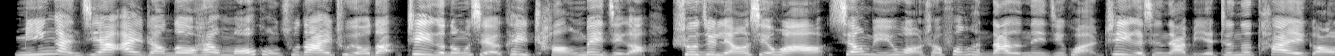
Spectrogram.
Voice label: 素人信息流

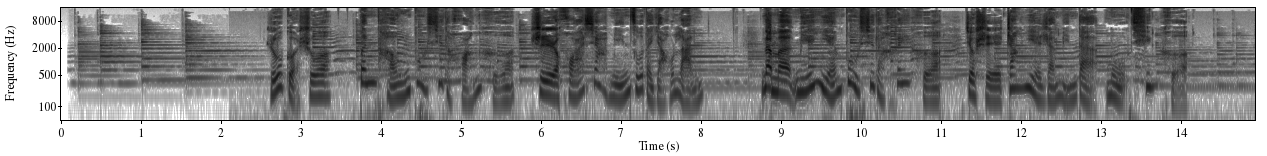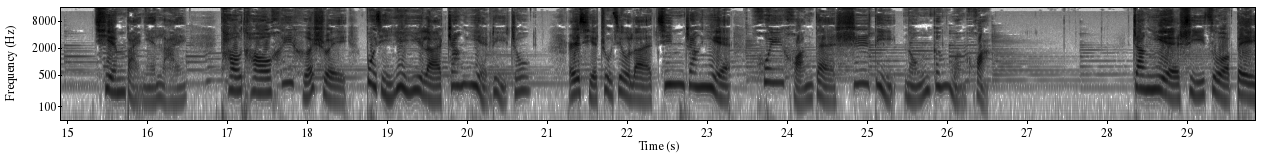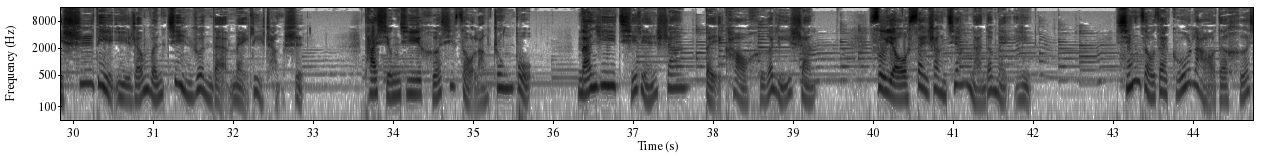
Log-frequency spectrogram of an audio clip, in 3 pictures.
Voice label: 宣传片; 张掖旅游

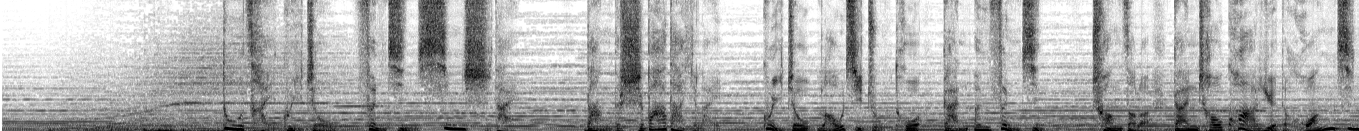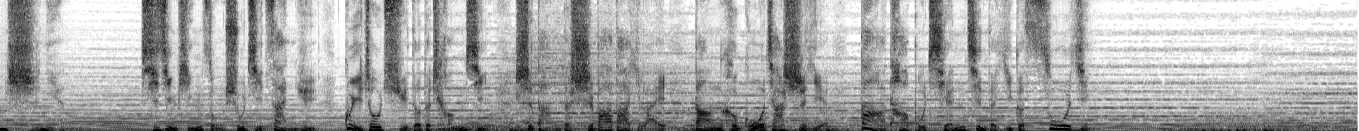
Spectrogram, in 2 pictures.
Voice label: 党建政府类大气浑厚; 贵州

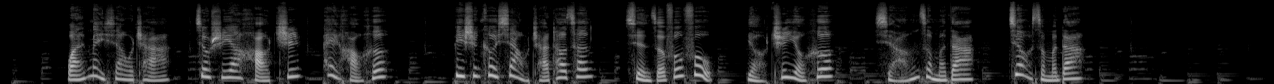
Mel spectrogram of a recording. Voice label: 广告小样; 必胜客

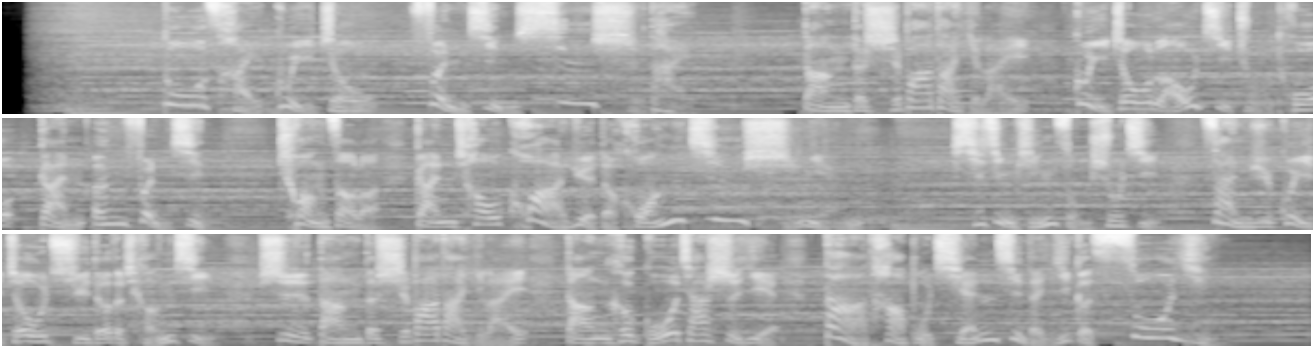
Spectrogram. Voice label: 党建类激情浑厚大气

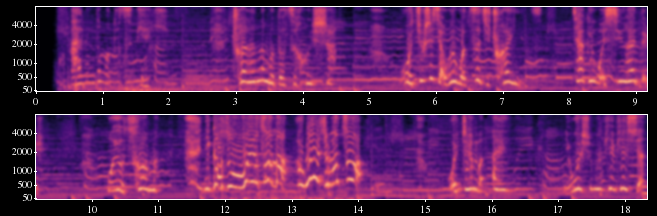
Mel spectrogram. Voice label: 影视配音疯批女

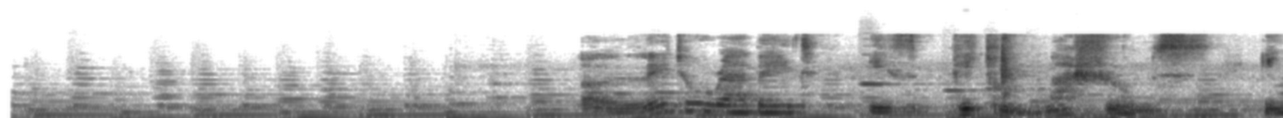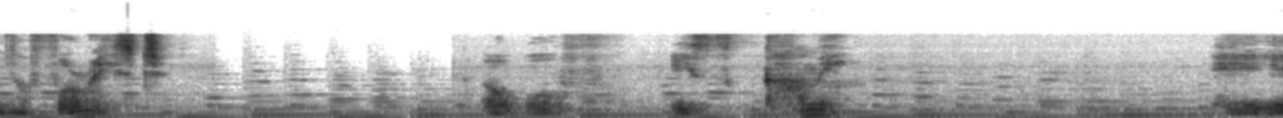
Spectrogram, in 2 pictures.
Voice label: 英文绘本

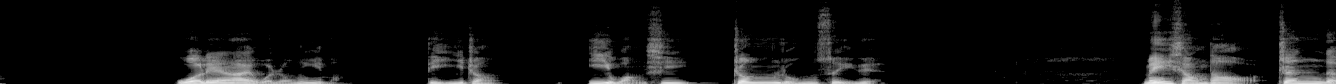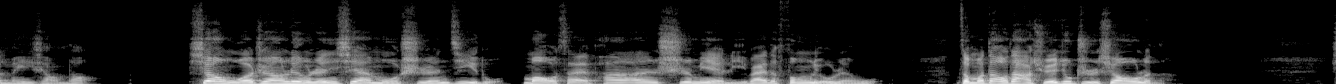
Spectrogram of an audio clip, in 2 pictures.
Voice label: 有声小说; 我恋爱我容易么

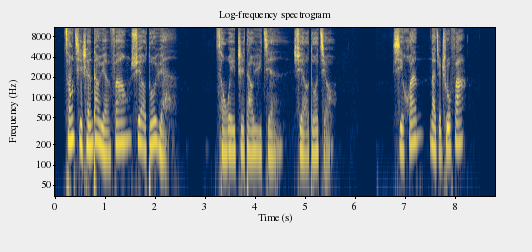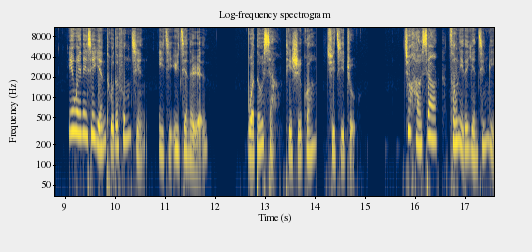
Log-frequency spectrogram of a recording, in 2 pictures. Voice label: 旁白

